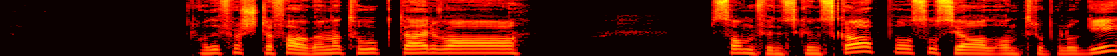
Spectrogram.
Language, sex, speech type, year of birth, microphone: Norwegian, male, spontaneous, 1969, Shure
